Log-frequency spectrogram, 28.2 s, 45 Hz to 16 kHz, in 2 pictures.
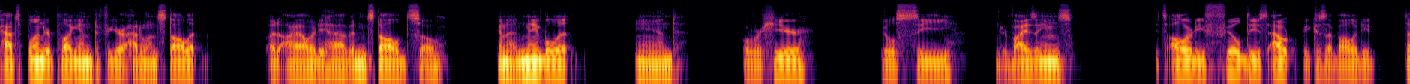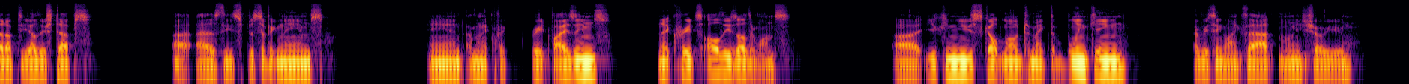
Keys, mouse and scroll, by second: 3.8 click, 5.4 click, 7.7 click, 8.8 click, 10.0 click, 18.9 click, 22.3 click, 23.2 click, 24.2 click, 26.1 middle click, 27.3 click, 27.3 scroll.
